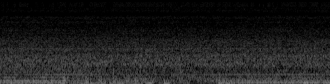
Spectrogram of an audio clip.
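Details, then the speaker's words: 1999 Lasko model 2000 12-inch oscillating desk fan, severely sun-damaged curb find with an overpowered Panasonic motor seemingly meant for a 16-inch fan: steady airy whir with low motor hum, oscillating and spinning incredibly fast. "But yeah, you could just by how fast this thing is oscillating, that's how fast this fan is running. It's incredibly fast."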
